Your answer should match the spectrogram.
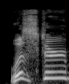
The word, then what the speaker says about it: Worcester: Worcester, Massachusetts. I have no idea why we pronounce W-O-R-C-E-S-T-E-R as Worcester, but we do.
